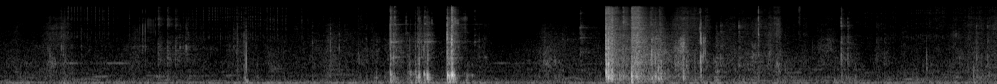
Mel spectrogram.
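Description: A bunch of keys caught on a metal shopping cart, jangling and clinking against the wire frame in two short bursts, about four seconds in and again about six seconds in.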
